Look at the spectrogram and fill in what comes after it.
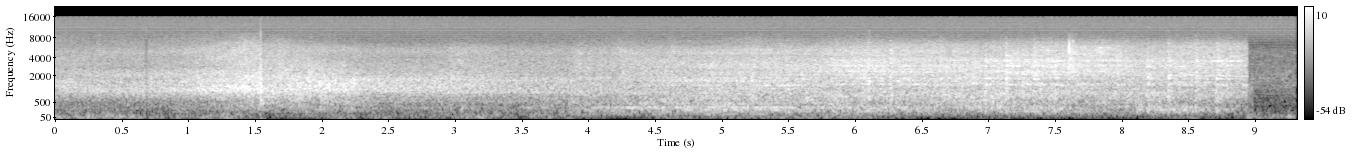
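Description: Network SouthEast first-generation electric multiple unit running past the crossing, a loud steady train noise that cuts off abruptly near the end.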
